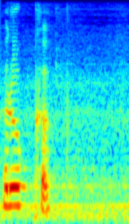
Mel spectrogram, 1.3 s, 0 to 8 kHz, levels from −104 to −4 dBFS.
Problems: none marked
